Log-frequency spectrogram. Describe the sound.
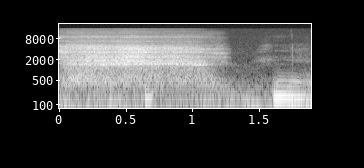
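A loud, close breath rushes into the microphone for about a second with a harsh, airy hiss, followed by a brief pause and a short voiced murmur.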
